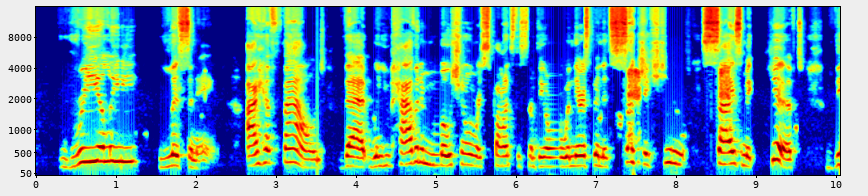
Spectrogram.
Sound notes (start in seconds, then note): none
